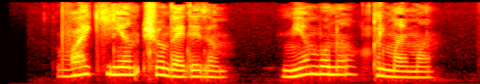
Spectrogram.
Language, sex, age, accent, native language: Uzbek, female, 18-24, Navoiy, Uzbek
